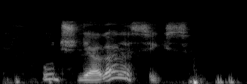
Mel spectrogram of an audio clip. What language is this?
Kabyle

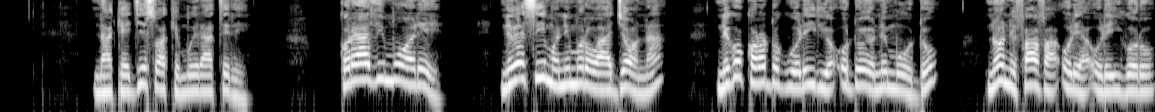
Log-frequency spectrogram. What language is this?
Kikuyu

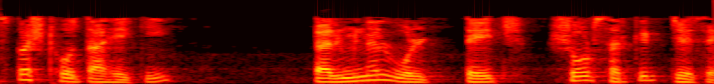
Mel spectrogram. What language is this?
Hindi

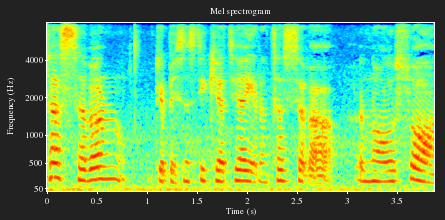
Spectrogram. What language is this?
Welsh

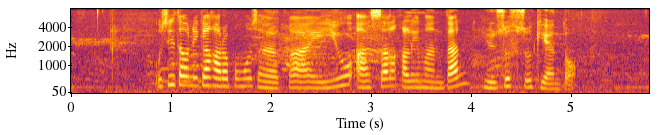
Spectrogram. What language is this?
Javanese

